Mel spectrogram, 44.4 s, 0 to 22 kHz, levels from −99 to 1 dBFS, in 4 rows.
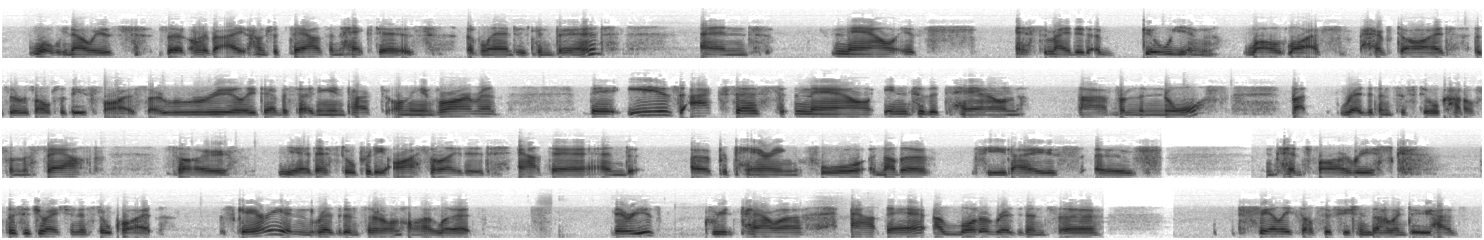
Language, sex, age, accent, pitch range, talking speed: English, female, 20-39, Australian, 140-165 Hz, 140 wpm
